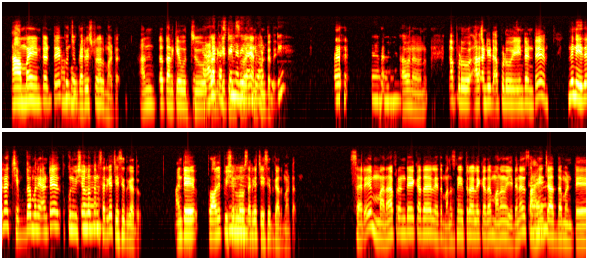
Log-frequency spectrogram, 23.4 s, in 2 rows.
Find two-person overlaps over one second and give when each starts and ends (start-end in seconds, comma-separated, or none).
3.7-5.3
